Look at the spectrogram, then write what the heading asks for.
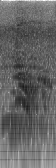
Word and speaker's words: know: एक और वर्ड है KNOW, इसमें क्या आवाज़ आएगी, सुनो क्या बताया अभी, साइलेंट हो जाता है, इसकी आवाज़ आएगी नो।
